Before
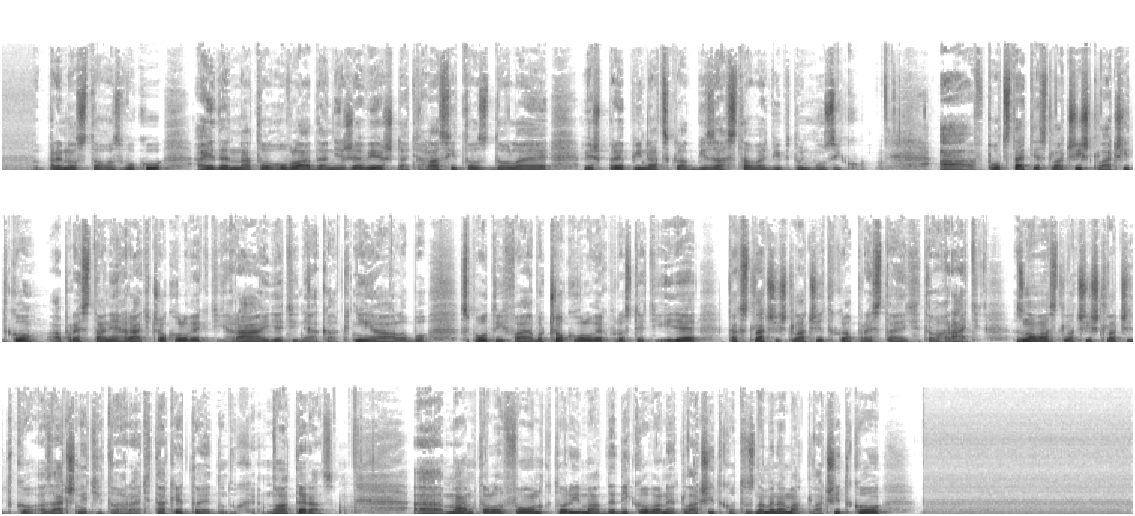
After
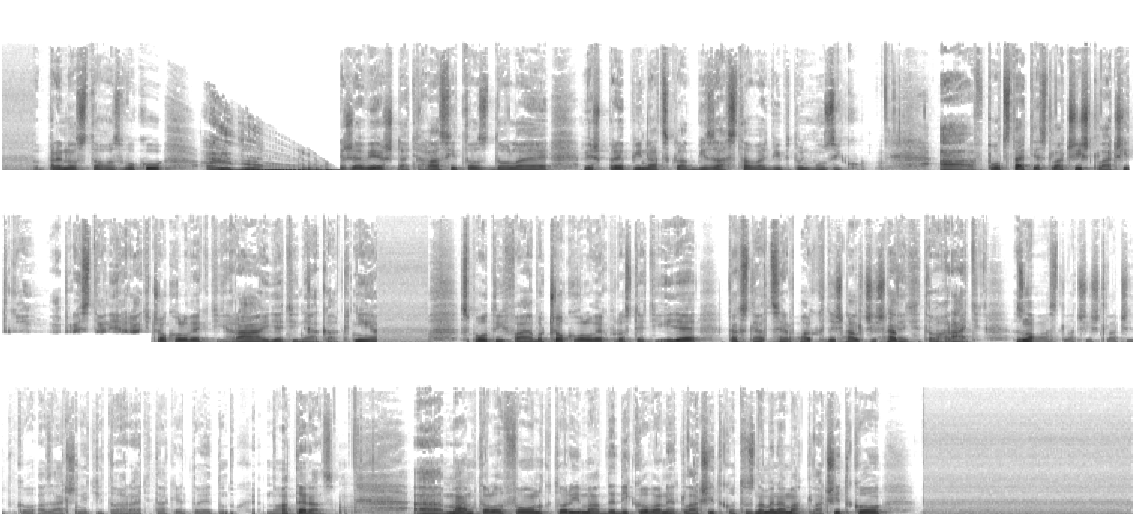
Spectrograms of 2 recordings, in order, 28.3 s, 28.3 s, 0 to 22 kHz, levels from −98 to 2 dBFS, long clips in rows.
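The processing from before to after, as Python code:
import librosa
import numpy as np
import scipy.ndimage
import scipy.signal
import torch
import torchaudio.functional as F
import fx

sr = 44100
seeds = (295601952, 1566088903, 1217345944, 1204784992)

y = fx.brickwall_highpass(x, sr, low_hz=1400.0, at=(9.38, 10.67), fade=0.02)
y = fx.level_steps(y, sr, step_db=21, at=(17.99, 21.2))
y = fx.edit(y, sr, fx.tape_stop(start_s=1.24, length_s=1.59),
    fx.room_tone_fill(start_s=12.55, length_s=0.43),
    fx.reverse_span(start_s=15.7, length_s=1.2), tone=tone)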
